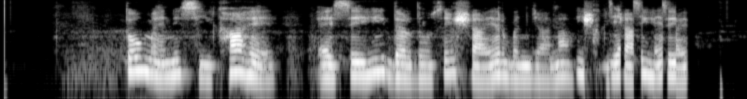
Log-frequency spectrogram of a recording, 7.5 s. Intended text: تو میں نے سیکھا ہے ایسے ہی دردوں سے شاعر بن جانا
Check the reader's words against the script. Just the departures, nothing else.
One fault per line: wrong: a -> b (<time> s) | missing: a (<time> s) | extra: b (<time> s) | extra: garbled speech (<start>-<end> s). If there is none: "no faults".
extra: garbled speech (5.8-6.9 s)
